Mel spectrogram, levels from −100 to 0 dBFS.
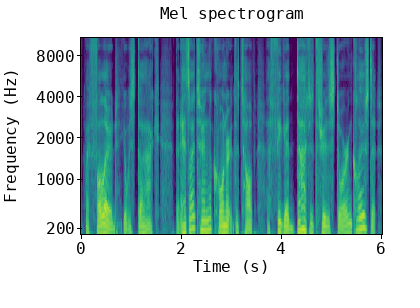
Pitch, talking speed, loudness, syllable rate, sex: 125 Hz, 210 wpm, -19 LUFS, 6.1 syllables/s, male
